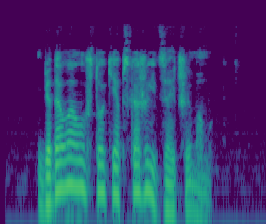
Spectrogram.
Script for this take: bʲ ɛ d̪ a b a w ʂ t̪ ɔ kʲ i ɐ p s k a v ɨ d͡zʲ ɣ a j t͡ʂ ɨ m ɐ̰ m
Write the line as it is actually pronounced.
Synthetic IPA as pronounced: bʲ ɛ d̪ a v a w ʂ t̪ ɔ kʲ i ɐ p s k a ʐ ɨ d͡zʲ z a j t͡ʂ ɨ m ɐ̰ m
